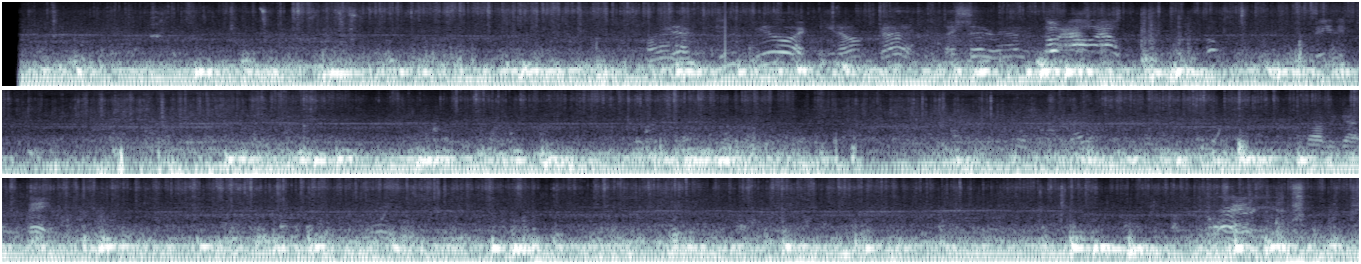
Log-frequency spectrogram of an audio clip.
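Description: Boat engine running steadily, a loud low drone that dips briefly twice, with indistinct voices now and then.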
